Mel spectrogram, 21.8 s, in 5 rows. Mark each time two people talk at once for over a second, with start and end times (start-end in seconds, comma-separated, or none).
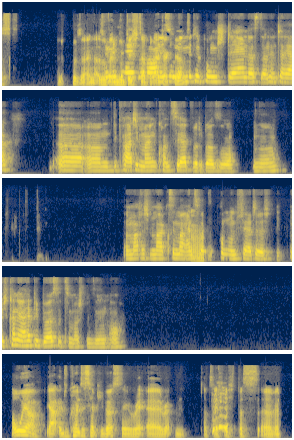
1.5-2.8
